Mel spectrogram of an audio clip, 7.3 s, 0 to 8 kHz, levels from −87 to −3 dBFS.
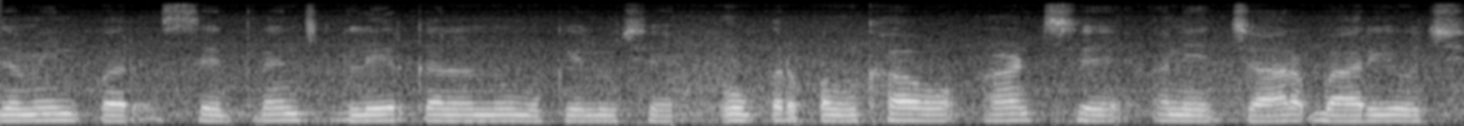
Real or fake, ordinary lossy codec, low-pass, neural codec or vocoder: real; none; 7.2 kHz; none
